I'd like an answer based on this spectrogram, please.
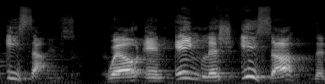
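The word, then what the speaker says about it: عيسى: Esau in Arabic is pronounced Isa.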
